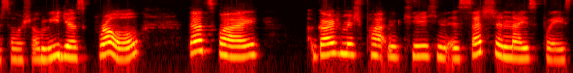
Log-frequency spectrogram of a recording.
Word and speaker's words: Garmisch-Partenkirchen: Okay, so it's 2 words, Garmisch-Partenkirchen, because the AR is pronounced as A. So it's Partenkirchen. Garmisch-Partenkirchen.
